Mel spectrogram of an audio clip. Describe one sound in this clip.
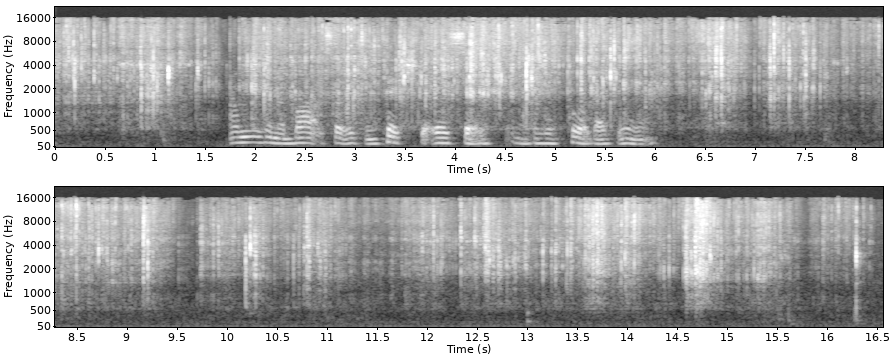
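Tiny crystals pour and rattle out of a glass jar.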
